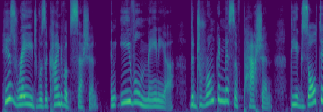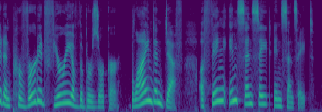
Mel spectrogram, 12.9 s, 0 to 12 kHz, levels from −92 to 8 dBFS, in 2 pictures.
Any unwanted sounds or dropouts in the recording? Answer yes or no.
no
